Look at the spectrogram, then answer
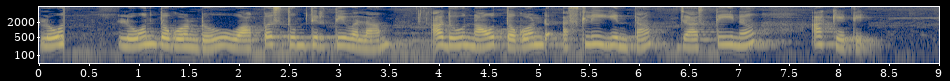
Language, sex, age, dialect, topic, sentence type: Kannada, female, 18-24, Dharwad Kannada, banking, statement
